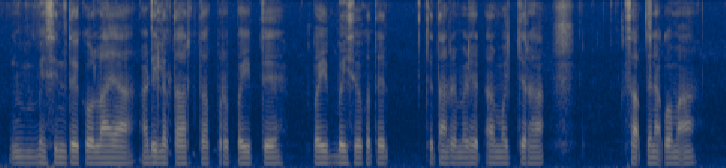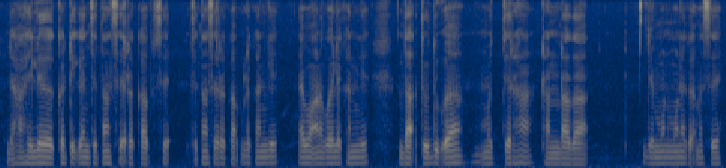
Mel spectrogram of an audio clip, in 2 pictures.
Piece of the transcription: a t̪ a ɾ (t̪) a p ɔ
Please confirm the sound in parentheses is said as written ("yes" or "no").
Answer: yes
